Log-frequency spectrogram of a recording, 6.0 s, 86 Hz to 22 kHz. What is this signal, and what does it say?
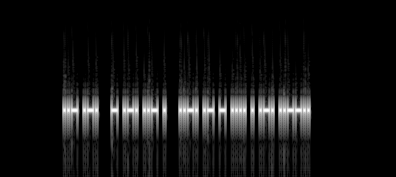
Morse code, heard as a keyed tone, about 40 wpm, 700 Hz. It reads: UR TRUE FATHER?
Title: Sentences from Top 400 Words and Abbreviations 40wpm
